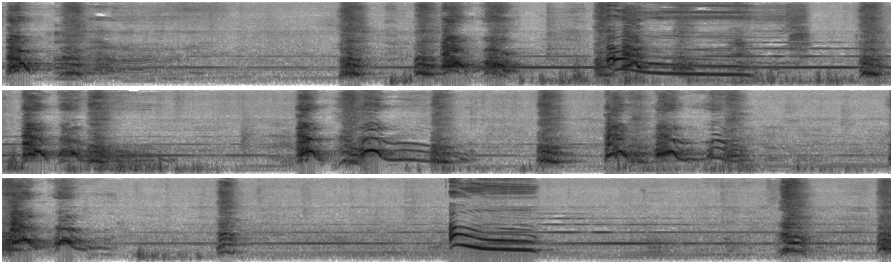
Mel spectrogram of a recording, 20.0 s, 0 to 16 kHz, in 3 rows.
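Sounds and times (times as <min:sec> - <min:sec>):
dog barking: 0:00.0 - 0:00.8, 0:02.6 - 0:03.9, 0:06.4 - 0:07.6, 0:08.9 - 0:12.3, 0:13.3 - 0:14.0, 0:15.0 - 0:15.2, 0:19.2 - 0:20.0
tornado siren: 0:01.1 - 0:20.0
dog howling: 0:02.6 - 0:07.8, 0:08.9 - 0:12.3, 0:13.4 - 0:14.2, 0:16.7 - 0:17.4.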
